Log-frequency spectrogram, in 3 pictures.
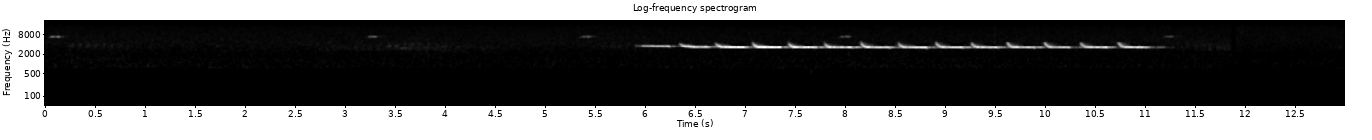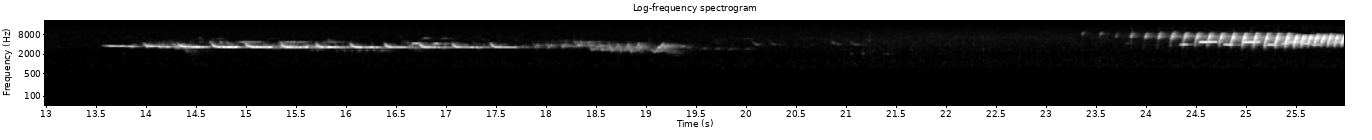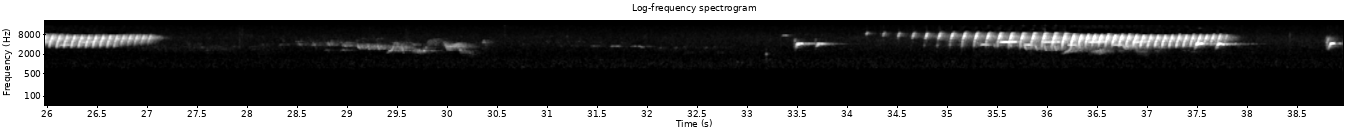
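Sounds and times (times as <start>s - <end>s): warbler singing trill: 5.4s - 11.3s, 13.6s - 20.3s, 23.6s - 30.5s, 33.4s - 38.1s
bird singing high repeated notes: 23.9s - 27.2s, 34.7s - 38.0s
bird trill: 23.9s - 27.2s, 34.7s - 38.0s.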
